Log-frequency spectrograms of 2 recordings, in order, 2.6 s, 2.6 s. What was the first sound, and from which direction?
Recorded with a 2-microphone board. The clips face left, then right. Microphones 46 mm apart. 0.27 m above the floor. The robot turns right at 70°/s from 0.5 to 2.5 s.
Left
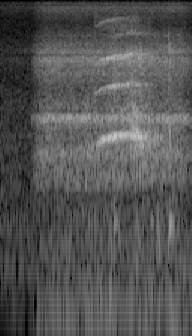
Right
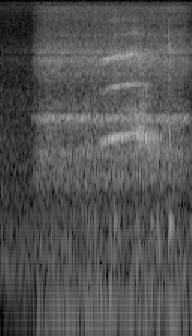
A scream, 90° left.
